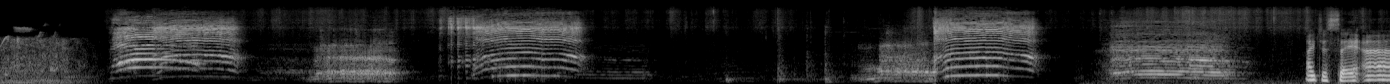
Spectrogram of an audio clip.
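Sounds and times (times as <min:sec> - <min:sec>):
baby lambs bleating on a sheep farm: 0:01.1 - 0:06.6, 0:08.5 - 0:12.6
speech: 0:13.1 - 0:13.8.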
